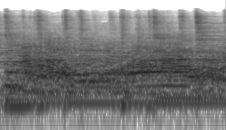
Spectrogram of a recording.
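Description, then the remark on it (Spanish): A bear growls in a deep, continuous rumble that swells and roars for a couple of seconds, loud, with no talking over it. “Escucho al oso.”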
